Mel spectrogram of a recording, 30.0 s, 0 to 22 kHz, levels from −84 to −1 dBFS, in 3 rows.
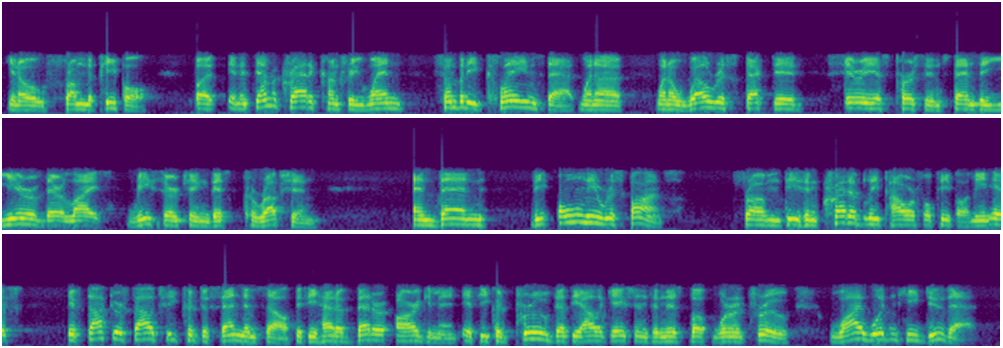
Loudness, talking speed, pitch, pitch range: -16 LUFS, 145 wpm, 145 Hz, 130-170 Hz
